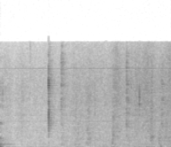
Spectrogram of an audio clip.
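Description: Quiet room tone with a low hum and a few faint, irregular ticks.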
